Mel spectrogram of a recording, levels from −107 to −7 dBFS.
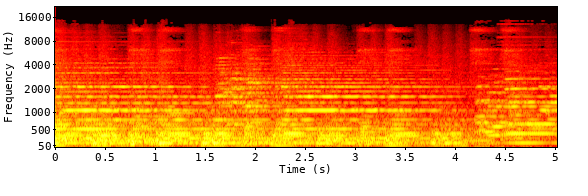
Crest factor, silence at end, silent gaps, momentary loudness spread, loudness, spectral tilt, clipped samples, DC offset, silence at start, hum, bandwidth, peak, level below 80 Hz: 14 dB; 0 s; none; 7 LU; -29 LUFS; -6.5 dB/octave; under 0.1%; under 0.1%; 0 s; none; 14 kHz; -14 dBFS; -46 dBFS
